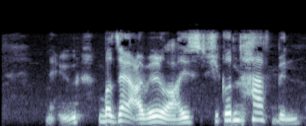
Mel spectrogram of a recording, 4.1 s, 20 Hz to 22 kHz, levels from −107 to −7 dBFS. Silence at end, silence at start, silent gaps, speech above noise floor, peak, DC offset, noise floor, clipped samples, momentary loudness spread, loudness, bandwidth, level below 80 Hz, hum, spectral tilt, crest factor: 0.15 s; 0.65 s; none; 45 dB; -2 dBFS; under 0.1%; -61 dBFS; under 0.1%; 11 LU; -16 LUFS; 8.2 kHz; -60 dBFS; none; -3.5 dB/octave; 16 dB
